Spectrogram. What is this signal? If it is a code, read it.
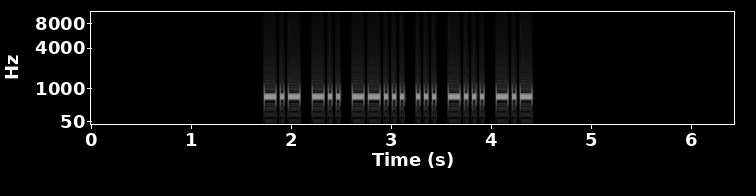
Morse code, heard as a keyed tone, about 31 wpm, 700 Hz. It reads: KD7SBK
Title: USA Call Signs - 6 Characters - Repeated 3x - 30wpm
